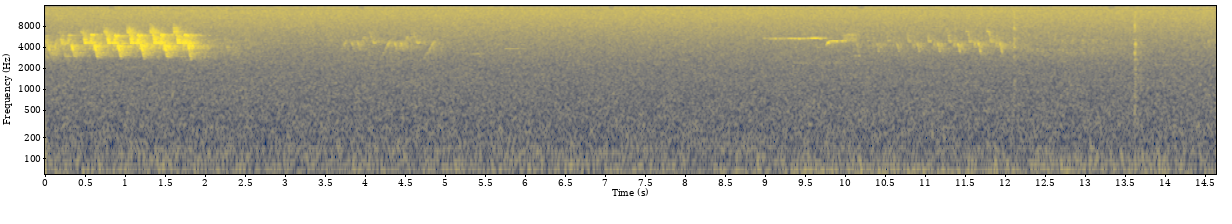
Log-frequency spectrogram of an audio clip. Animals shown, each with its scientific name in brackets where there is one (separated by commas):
Common Yellowthroat (Geothlypis trichas), Black-throated Green Warbler (Setophaga virens), Ovenbird (Seiurus aurocapilla)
